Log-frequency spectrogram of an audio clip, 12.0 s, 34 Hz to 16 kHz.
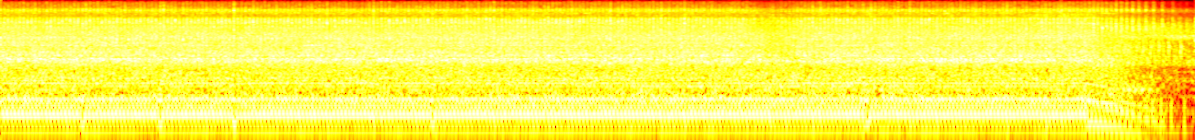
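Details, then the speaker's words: Toro Recycler 22" self-propelled mower, Tecumseh 6.5HP engine, after carb cleaning with a tiny, possibly clogged jet cleared using a thin wire bristle: steady, even drone without hunting for about eleven seconds, then clean shutdown, running much better. "Okay, runs much better now."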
